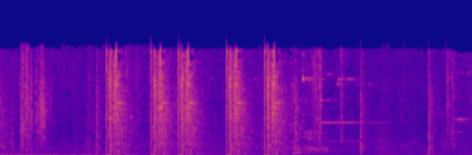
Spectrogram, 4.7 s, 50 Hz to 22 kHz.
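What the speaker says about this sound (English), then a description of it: "I'm just gonna use my regular pistol." Pistol fire in Fallout 4: about eight sharp, close shots at an irregular, fairly quick pace, loud over a low background rumble, with a brief voice in between.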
